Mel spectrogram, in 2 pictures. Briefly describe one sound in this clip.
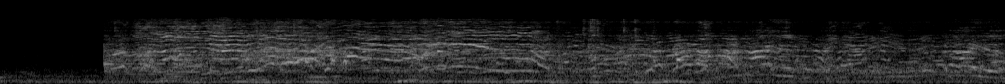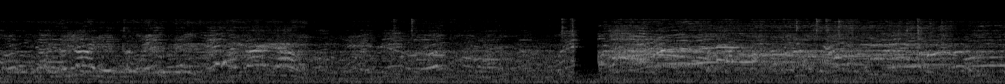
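A crowd of young people talks and shouts excitedly, heard through a small speaker.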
